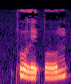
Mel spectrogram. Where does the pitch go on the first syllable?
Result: falling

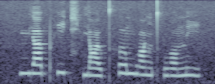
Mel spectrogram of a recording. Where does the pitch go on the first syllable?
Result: high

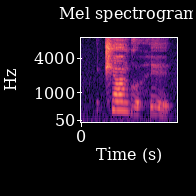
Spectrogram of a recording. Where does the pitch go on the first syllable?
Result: high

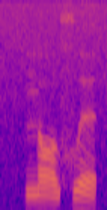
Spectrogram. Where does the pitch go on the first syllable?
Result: low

